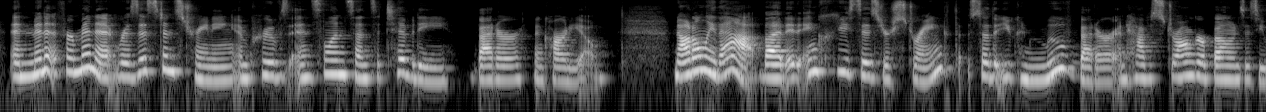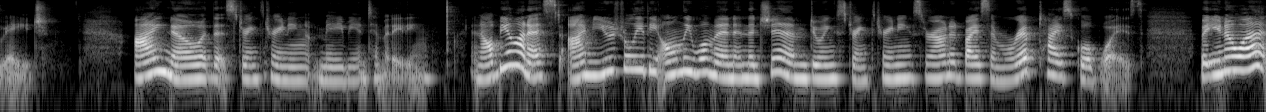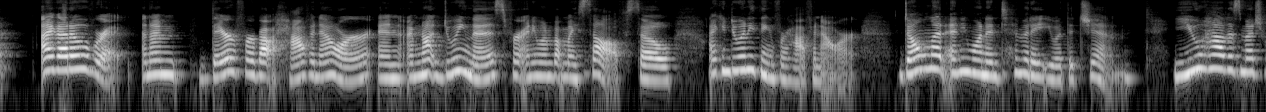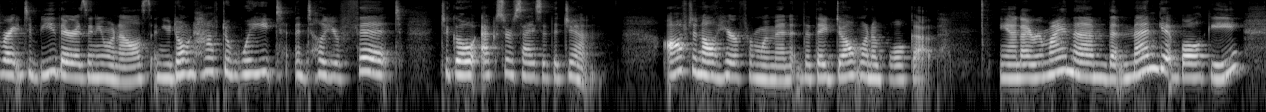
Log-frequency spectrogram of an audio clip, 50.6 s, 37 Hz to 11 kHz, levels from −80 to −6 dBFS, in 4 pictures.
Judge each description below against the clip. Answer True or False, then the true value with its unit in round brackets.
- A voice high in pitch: True (225 Hz)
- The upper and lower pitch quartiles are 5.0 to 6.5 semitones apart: False (4.4 semitones)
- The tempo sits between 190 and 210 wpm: False (180 wpm)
